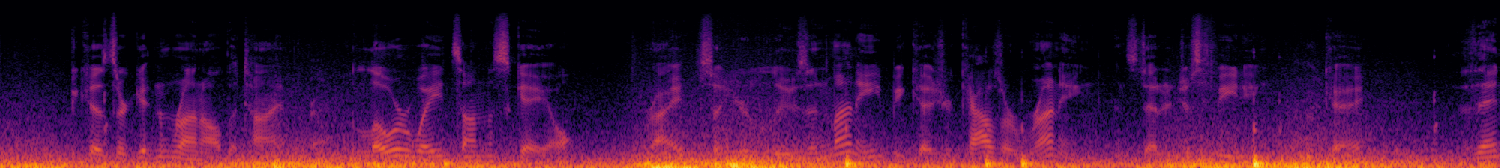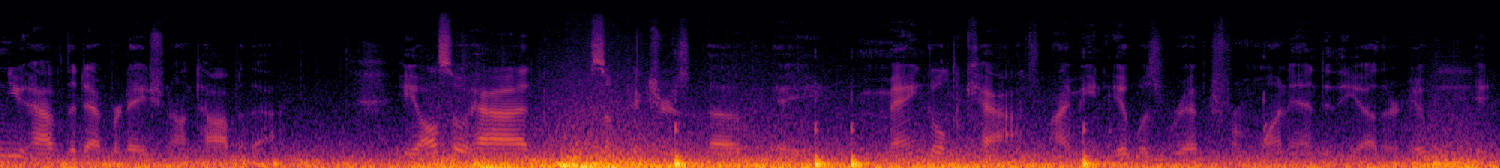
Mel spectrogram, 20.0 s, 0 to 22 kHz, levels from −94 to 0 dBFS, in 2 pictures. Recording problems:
wind noise on the microphone; heavy; 3 dB above the speech

